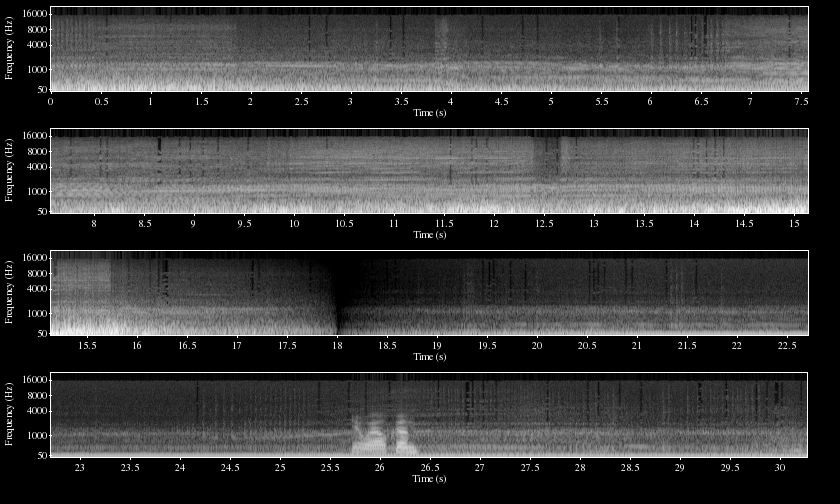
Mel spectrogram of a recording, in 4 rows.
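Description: Two-stroke single-cylinder engine of a Yamaha DT125 LC YPVS under way, with heavy wind rush on the helmet microphone, rising in pitch as it accelerates hard. It fades out about two-thirds of the way through and comes back as a quieter, steadier running sound at low speed.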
